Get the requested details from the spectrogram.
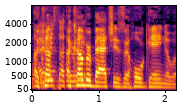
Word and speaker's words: Cumberbatch: If you put Benedict Cumberbatch in, God, I just butchered his name. – Benedict Cumberbatch. – Cumberbatch.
